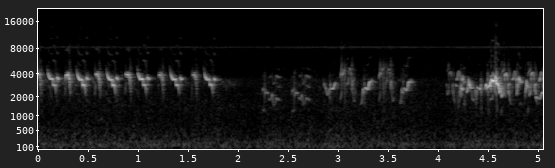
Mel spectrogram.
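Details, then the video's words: Sooty-headed bulbul (kutilang) call in the cengkeram style, played as a lure for trapping birds in Lampung: a fast run of bright chirped notes, about three a second, then softer broken twittering and a renewed burst. "Pikat Burung Kutilang Cengkeram"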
